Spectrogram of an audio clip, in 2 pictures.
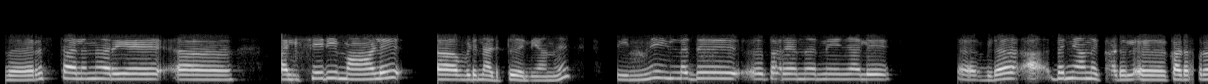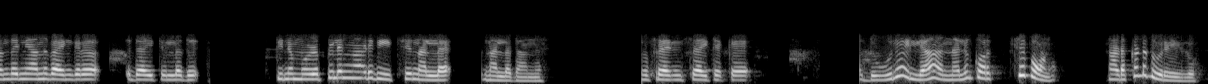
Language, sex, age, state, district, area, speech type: Malayalam, female, 18-30, Kerala, Kannur, rural, conversation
